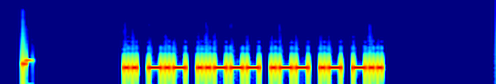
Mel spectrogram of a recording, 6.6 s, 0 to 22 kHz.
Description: Morse code, heard as a keyed tone, about 22 wpm, 700 Hz. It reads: IK2WAD
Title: Call Signs Repeated 2x - 22wpm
